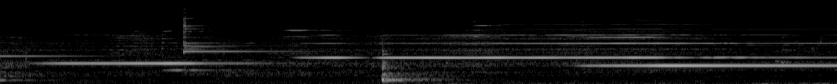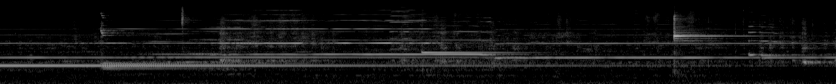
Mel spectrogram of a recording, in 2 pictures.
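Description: Contemporary chamber music for piccolo, toy piano, violin, viola, cello and percussion: sparse, long held high tones with struck notes ringing over them. There is a brief low thud about four seconds in, and a sharp struck accent near the end.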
